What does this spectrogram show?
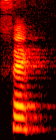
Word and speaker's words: sette: Sette. Making the pause before the double T.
